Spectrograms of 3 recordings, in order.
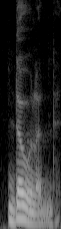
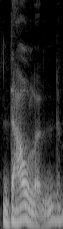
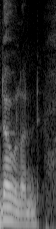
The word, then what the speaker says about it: Dowland: Let me do Doland. John Doland. It looks like Dowand, but it's pronounced Doland.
